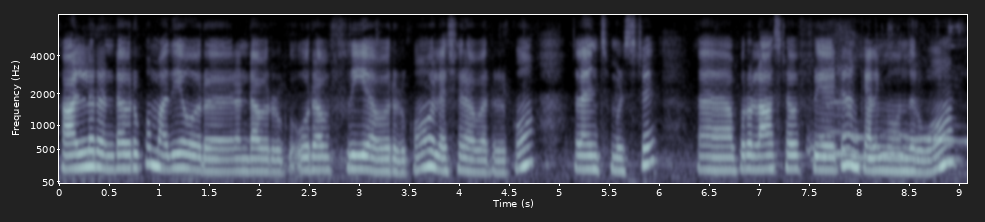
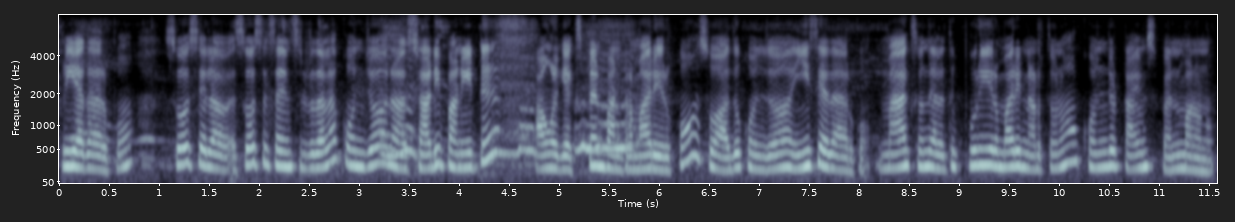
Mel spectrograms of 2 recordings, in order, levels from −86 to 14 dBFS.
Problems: background conversations at intervals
